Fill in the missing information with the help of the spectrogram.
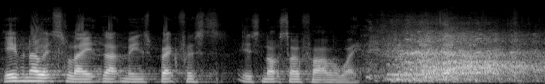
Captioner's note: laughter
